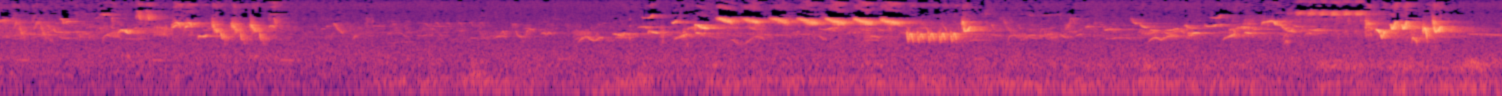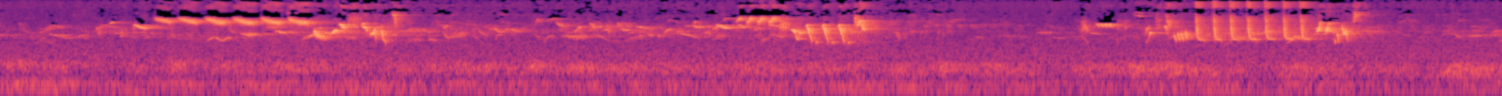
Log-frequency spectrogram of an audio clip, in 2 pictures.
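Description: Songbirds singing in a woodland dawn-chorus manner: phrases of rapid trills and chirps that come again every few seconds. Under them runs a faint low rush of flowing water.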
